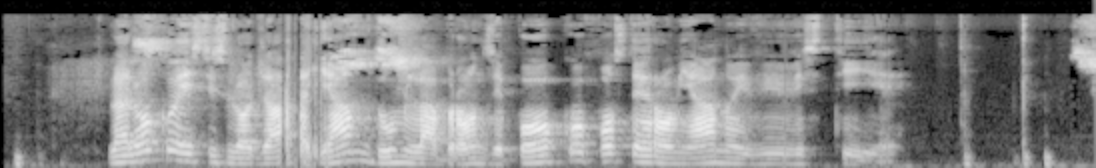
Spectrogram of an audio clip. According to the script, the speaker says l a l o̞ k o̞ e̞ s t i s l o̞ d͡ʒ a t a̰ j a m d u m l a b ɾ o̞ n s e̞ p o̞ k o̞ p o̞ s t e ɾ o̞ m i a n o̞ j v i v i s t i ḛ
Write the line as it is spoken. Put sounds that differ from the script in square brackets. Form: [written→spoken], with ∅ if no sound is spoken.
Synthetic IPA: l a l o̞ k o̞ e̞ s t i s l o̞ d͡ʒ a t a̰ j a m d u m l a b ɾ o̞ n [s→z] e̞ p o̞ k o̞ p o̞ s t e ɾ o̞ m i a n o̞ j v i v i s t i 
